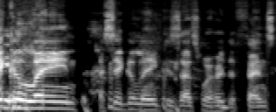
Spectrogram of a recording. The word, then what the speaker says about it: Ghislaine: but you've got to pronounce her name right. It's Ghislaine. I say Ghislaine because that's what her defense counsel called her.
